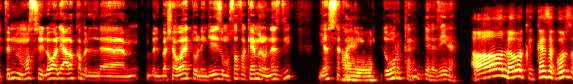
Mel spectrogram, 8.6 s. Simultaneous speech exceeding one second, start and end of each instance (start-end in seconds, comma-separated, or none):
none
